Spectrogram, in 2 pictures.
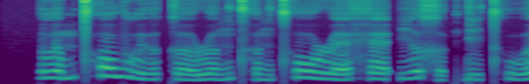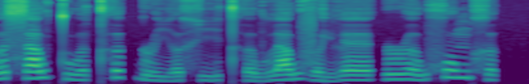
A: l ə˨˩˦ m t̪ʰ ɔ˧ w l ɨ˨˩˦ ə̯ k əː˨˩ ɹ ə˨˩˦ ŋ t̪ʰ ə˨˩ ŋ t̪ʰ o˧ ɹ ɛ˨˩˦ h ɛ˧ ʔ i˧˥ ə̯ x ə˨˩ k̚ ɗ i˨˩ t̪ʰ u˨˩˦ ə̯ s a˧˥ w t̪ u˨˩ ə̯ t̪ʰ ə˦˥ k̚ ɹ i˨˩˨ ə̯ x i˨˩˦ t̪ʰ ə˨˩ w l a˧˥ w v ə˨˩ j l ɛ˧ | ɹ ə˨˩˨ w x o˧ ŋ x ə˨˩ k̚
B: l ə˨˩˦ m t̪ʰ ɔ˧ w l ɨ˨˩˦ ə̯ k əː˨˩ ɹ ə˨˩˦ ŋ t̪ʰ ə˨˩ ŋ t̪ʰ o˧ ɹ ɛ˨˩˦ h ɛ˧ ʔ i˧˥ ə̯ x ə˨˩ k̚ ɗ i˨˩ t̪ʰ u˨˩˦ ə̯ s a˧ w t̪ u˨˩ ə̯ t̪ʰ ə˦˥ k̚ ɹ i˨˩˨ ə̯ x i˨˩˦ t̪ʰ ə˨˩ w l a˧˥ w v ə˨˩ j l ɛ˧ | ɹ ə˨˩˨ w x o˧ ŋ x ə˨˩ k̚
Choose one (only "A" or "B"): A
